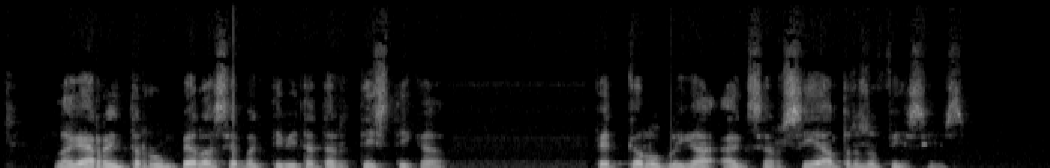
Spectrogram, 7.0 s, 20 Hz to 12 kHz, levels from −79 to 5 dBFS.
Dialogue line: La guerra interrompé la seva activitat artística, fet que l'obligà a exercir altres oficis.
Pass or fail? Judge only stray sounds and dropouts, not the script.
pass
